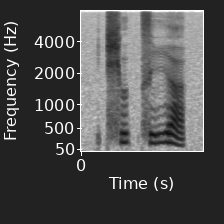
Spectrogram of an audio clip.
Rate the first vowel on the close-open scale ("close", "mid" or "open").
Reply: close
